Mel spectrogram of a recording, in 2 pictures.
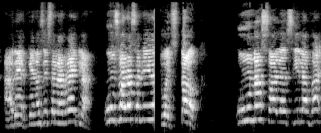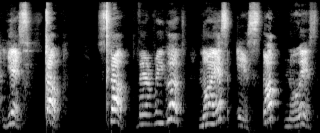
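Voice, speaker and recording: Woman, teacher for kids, bright and deliberate, roomy sound. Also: high-pitched, distant mic. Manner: patient, repeats words slowly and switches between English and Spanish. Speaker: English teacher. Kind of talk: recorded online class for children.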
